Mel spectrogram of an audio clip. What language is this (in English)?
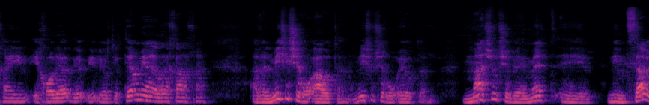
Hebrew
